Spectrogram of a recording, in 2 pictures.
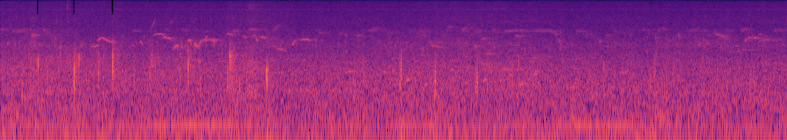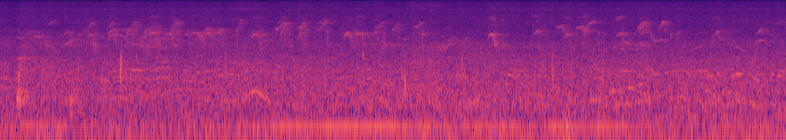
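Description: Small birds chirping and calling over and over, most busily in the second half, over a steady outdoor background. A few sharp footsteps sound in the first few seconds.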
